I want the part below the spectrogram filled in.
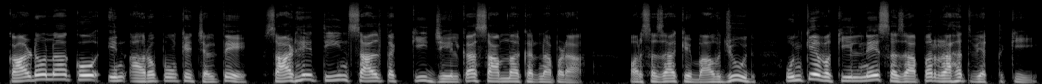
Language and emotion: Hindi, neutral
